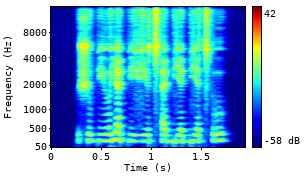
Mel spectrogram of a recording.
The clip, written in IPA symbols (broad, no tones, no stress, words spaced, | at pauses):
ʃupʲuo̯jæ pʲuvʲot͡sʼæ bʲæ bʲæt͡sʼu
